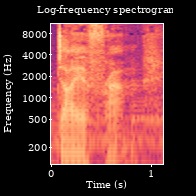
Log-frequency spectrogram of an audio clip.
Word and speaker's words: diaphragm: And below the lungs we have the diaphragm, and the G here is silent.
